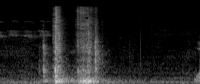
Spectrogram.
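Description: Automatic transmission shift lever being worked by hand in its console, two short clunks about a third of a second apart, about half a second in.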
